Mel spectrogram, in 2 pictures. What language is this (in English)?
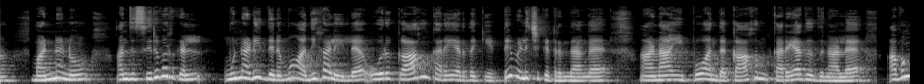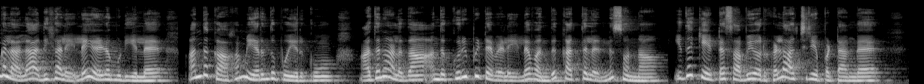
Tamil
